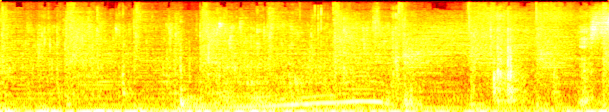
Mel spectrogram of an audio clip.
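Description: Lake day punch pours steadily into a container, a continuous close liquid splash with a faint rising gurgle partway through and light sounds of handling around it.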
